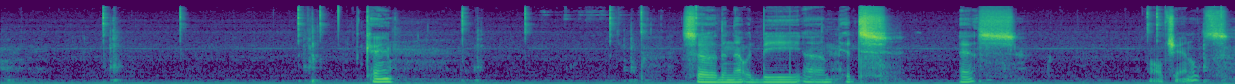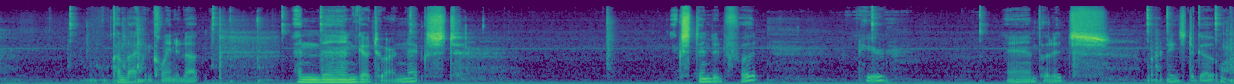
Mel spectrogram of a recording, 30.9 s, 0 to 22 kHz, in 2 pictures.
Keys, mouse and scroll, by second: 2.2 click, 4.0 alt+click, 6.6 click, 8.0 alt+click, 12.2 s, 15.3 alt+click, 17.4 alt+click, 18.3 alt+middle click, 19.0 alt+click, 20.6 click, 27.7 click, 30.0 alt+click.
